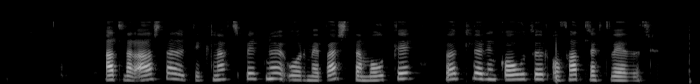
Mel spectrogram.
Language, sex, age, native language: Icelandic, female, 50-59, Icelandic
